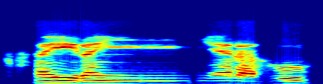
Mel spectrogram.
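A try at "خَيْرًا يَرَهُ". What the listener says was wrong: ఇక్కడ కొంచెం దీర్ఘం లాగా వావ్ సగీరా ఉంది కదా. ఇక్కడ ఏముందో చూడండి ఒకసారి. మీమ్ కస్రా యాసుకు యామద్ ఉంది కదా.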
